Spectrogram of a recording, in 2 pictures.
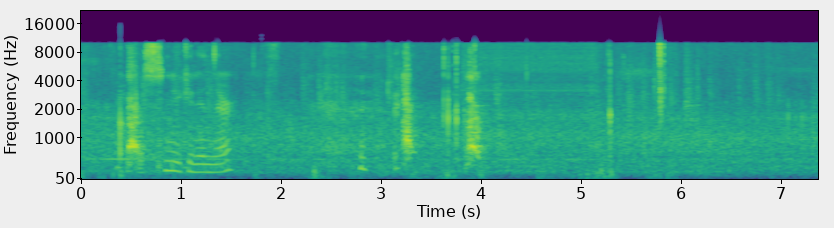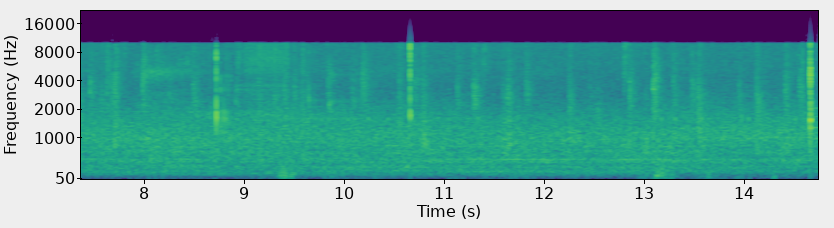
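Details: A Boston Terrier barks at a cat through a door, giving a quick burst of sharp, high barks and yips, then falls mostly quiet.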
